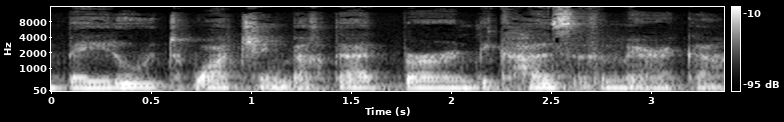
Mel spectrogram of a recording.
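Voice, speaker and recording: Against light background noise, a woman with a very deep, low pitch speaks somewhat breathily at a fairly slow pace, her intonation monotone and flat. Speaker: poet reading her own work. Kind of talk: poetry reading. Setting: online live stream session. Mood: calm, earnest, intimate. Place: home room. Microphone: webcam.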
